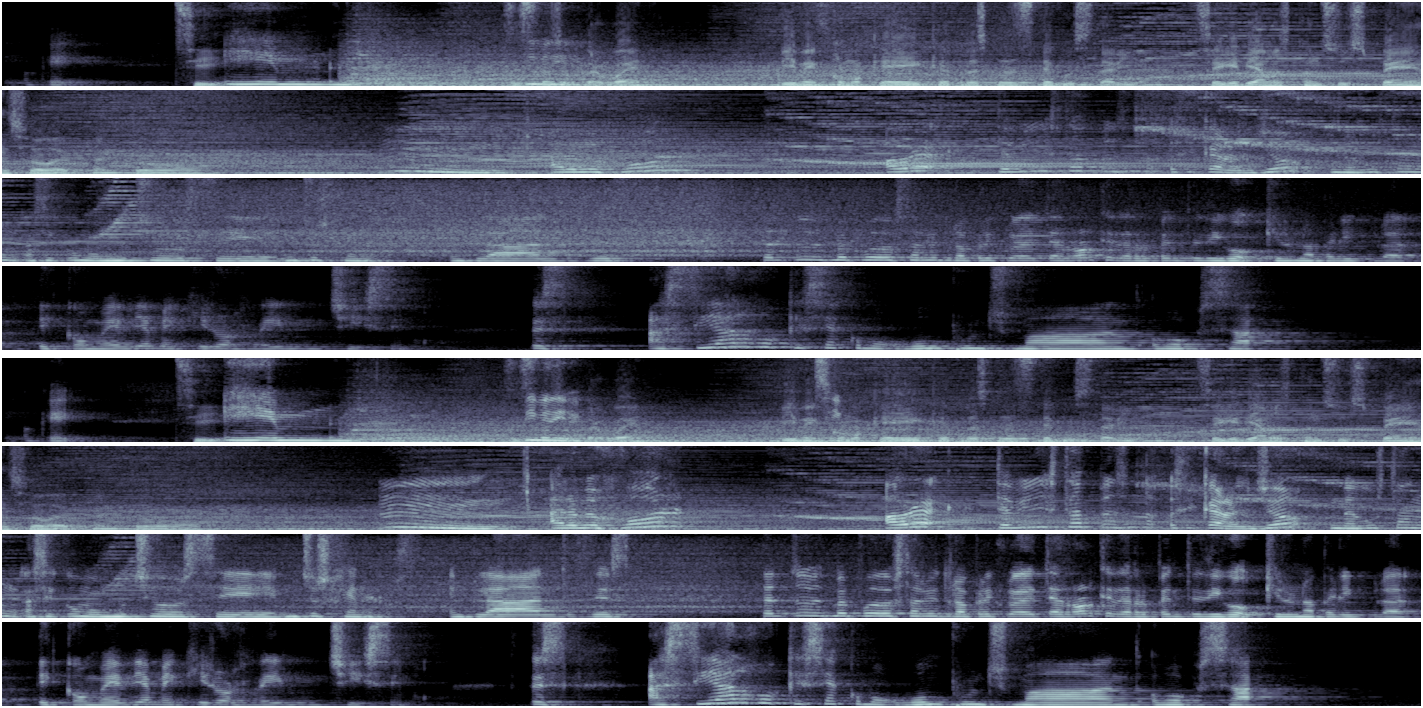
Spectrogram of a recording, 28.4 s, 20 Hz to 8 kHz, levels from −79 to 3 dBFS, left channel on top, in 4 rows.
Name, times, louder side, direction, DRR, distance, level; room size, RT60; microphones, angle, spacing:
voice 1, 1.1-1.8 2.6-3.0 4.1-4.2 9.0-10.6 11.5-17.3 18.0-23.3 23.9-24.1 24.5-27.5, right 3 dB, 45° right, 9 dB, 0.8 m, -24 dB
sound 1, 1.7-16.4, left 1 dB, 65° left, 2.4 m, -29 dB
voice 2, 2.5-3.3 3.9-8.1, left 2 dB, 20° left, 11 dB, 0.5 m, -23 dB
sound 2, 14.8-20.3, left 6 dB, 50° left, 0.9 m, -36 dB
13.0 x 9.5 x 7.2 m, 1.1 s
head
